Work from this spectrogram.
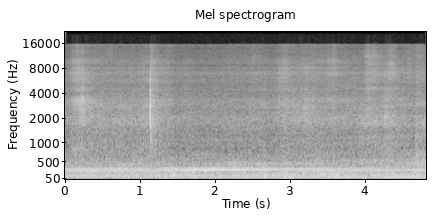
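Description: Bajaj Pulsar 220F motorcycle running steadily under load as it accelerates through the gears, a continuous loud low engine drone with a steady tonal hum, one brief sharper tick near the start, no talking.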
